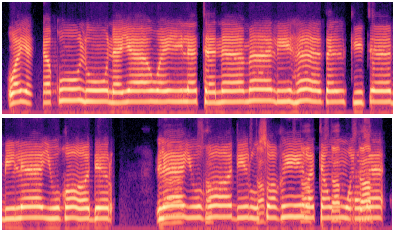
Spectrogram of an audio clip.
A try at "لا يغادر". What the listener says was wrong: لا يغادر. Ra will be flat here because of the kasra before it. You said لا يغادر with heavy.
